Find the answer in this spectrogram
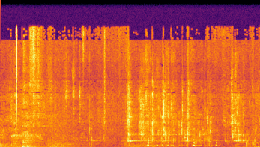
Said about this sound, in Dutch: Ik ga eerst eens een slok water pakken.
